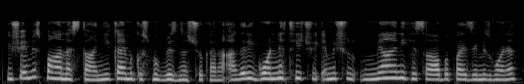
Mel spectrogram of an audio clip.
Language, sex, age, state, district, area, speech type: Kashmiri, female, 30-45, Jammu and Kashmir, Bandipora, rural, spontaneous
